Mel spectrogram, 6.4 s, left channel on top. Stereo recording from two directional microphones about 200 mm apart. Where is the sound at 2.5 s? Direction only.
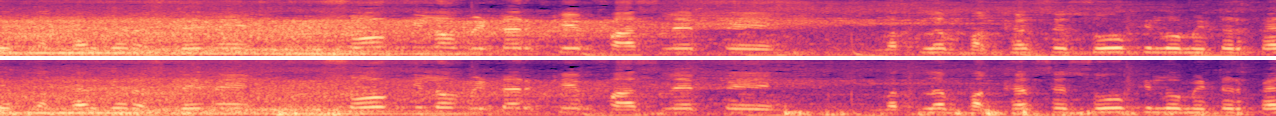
55° right (ahead or behind).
